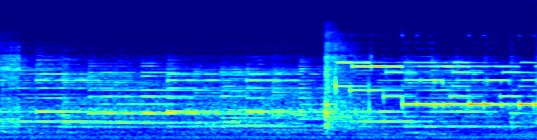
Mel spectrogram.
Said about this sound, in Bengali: পরিণীতার ফোন?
